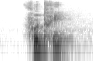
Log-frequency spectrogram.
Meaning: fucking
- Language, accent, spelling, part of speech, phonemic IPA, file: French, France, fouterie, noun, /fu.tʁi/, LL-Q150 (fra)-fouterie.wav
